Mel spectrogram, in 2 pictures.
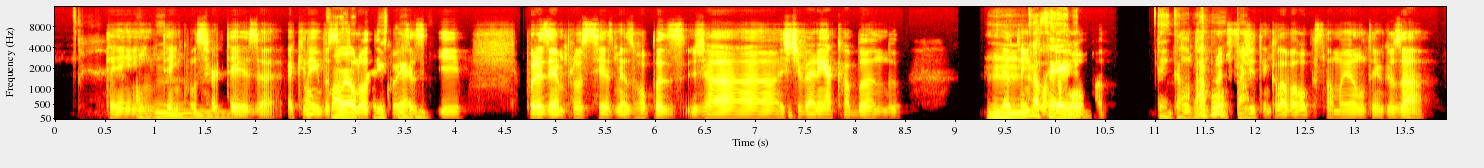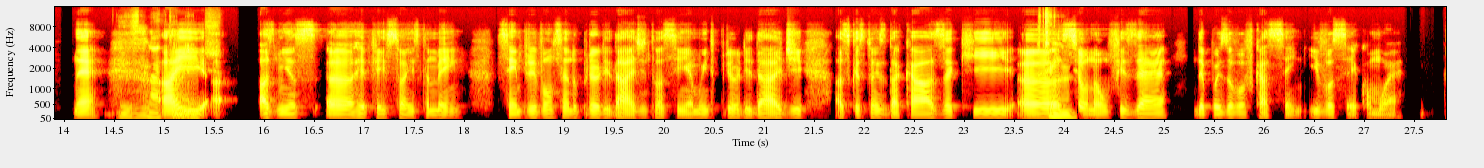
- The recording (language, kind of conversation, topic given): Portuguese, unstructured, Como você decide quais são as prioridades no seu dia a dia?
- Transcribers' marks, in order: none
